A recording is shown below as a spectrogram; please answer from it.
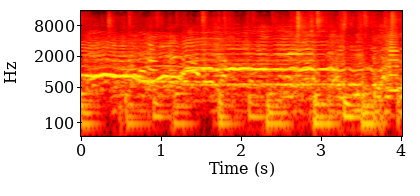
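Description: Gumuz traditional dance music: a group singing and chanting over a steady beat on a large drum, with one high note held long above them, wavering at first and then steady.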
